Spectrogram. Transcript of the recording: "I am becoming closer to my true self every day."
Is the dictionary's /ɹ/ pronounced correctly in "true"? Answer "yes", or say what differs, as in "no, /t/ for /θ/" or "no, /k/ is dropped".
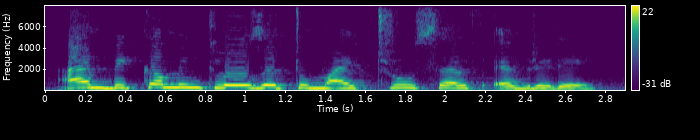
yes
